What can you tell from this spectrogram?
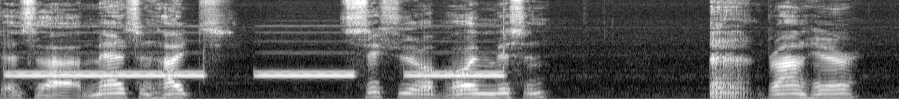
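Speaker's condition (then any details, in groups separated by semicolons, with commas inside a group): Tongue cancer; tongue tumor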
